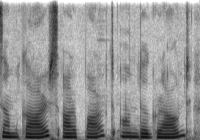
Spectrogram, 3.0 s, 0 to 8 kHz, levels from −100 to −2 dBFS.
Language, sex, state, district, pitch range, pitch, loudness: English, female, Assam, Kamrup Metropolitan, 190-220 Hz, 200 Hz, -13 LUFS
